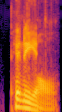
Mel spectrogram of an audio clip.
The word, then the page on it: pineal: American English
